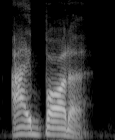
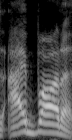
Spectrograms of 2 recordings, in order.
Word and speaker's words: Ibotta: Have you heard about Ibotta? That is Ibotta. That's spelled I-B-O-T-T-A.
